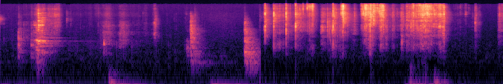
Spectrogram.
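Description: A chamomile tea-bag sachet being torn open and crinkled by hand, with a long rustling tear starting about three seconds in. Short handling noises come before it.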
